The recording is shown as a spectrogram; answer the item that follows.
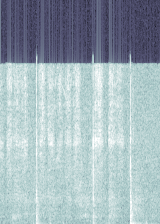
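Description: Chalk writing on a chalkboard: a run of short taps and scratches as the strokes are drawn, with the sharpest knock about a second and a half in.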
